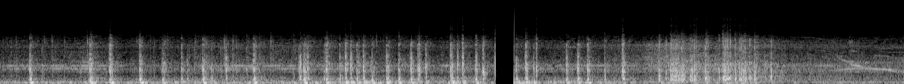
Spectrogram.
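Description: A fireworks display going off in rapid bangs, several a second, over steady music. The sound cuts out for an instant about five seconds in, then the bangs go on and end in a burst of crackling.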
